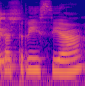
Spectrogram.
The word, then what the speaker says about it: Patricia: Hola, me llamo Patricia. – Hey, tengo. Is that how you say your name in Spanish? – Patricia. Hey. You know, got to give it a little bit of a roll.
